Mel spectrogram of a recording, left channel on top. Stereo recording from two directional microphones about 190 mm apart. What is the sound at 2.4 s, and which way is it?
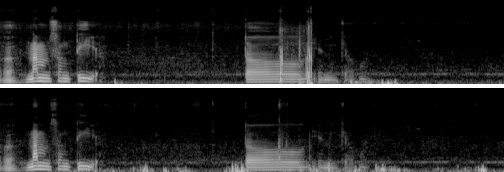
Speech, 10° right (ahead or behind).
